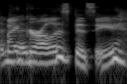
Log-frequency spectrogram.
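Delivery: normal talking voice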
